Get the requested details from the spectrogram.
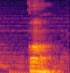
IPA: ə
